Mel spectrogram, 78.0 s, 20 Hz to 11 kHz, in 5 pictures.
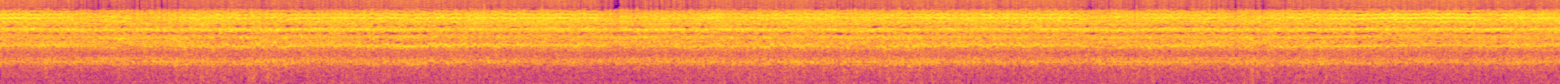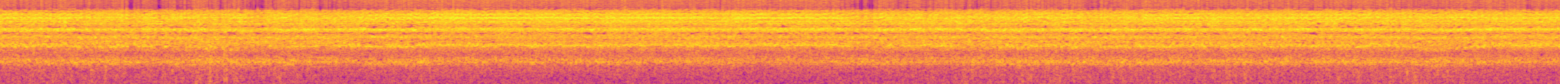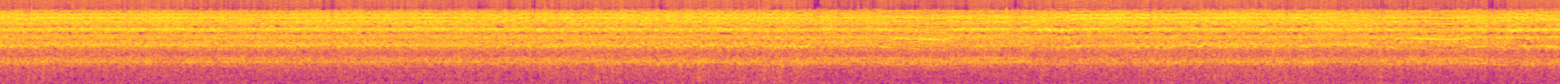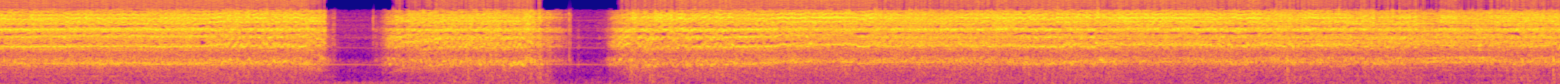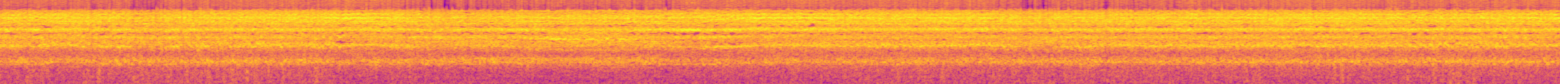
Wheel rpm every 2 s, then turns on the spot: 230, 220, 230, 230, 220, 230, 230, 230, 230, 230, 230, 230, 230, 230, 230, 230, 230, 230, 230, 230, 220, 230, 220, 210, 200, 120, 120, 220, 230, 230, 230, 230, 230, 220, 220, 230, 220, 230, 230.
none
